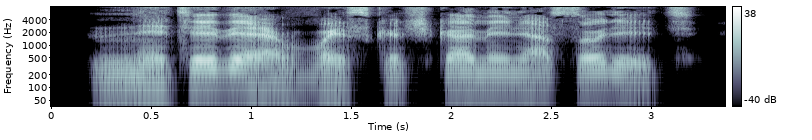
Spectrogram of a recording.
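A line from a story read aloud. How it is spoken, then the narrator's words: Hoarse rasp. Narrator (Russian): прохрипел Шуйский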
